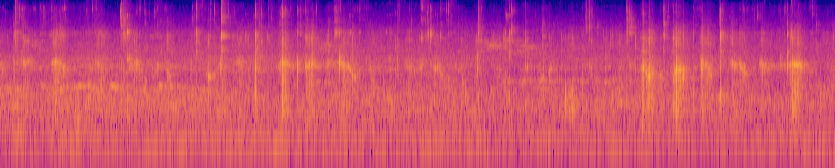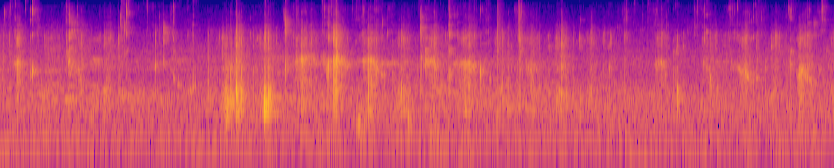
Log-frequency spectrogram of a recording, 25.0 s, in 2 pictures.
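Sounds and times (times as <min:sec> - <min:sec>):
wet crunchy chewing: 0:00.0 - 0:25.0.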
